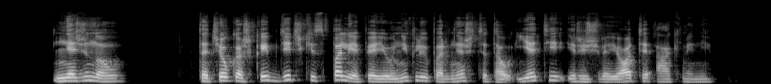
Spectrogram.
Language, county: Lithuanian, Alytus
